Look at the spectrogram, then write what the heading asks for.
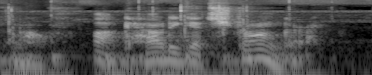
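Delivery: cursing under the breath. Voicing a character seeing more skeletons rise: cursing under his breath. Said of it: "sort of curses under his breath".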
